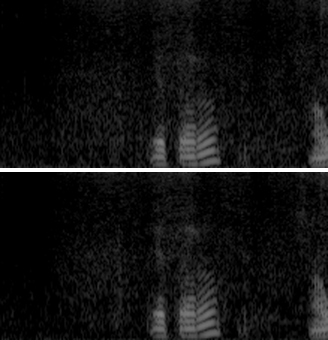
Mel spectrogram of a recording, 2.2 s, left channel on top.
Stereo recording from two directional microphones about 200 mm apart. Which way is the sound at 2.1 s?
40° right (ahead or behind).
